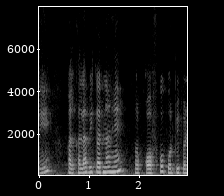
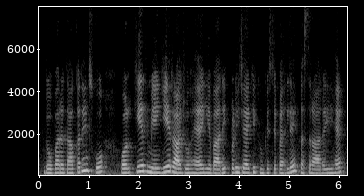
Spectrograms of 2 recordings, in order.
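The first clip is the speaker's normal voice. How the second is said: ordinary talk, nothing marked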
